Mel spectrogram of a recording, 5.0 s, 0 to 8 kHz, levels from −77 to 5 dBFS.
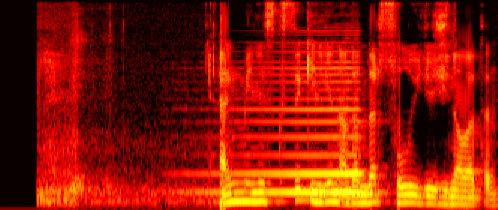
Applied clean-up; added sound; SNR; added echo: none; Bowed string instrument; 1 dB; none.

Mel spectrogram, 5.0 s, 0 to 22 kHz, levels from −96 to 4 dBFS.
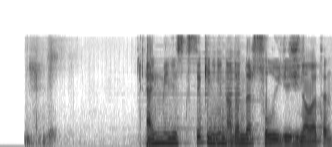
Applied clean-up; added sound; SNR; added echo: neural separator model SepFormer DNS4.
